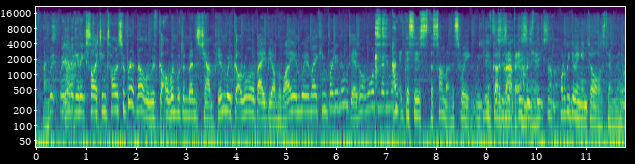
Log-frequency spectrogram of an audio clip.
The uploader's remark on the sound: turns up at a company meeting with a recording device determined to do a podcast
